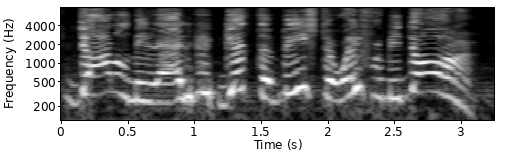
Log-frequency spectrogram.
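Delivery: put-on high panicked cry of an old man; frightened scream. Old man screams at Donald from the window, high and panicked. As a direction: shriek it from upstairs in fright. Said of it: "screamed out the window".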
